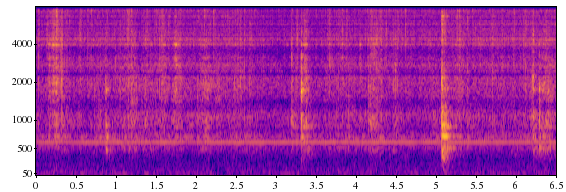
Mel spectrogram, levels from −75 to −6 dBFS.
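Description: Everyday sounds over a WebRTC call path, with nothing above 8 kHz, consistent with G.722 at 64 kbps, and no faults to report.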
